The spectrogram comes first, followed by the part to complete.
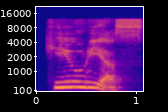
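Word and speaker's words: curious: আবার এরকম আরো কিছু শব্দ আছে, যেমন কোনো ইংরেজি শব্দের শেষে যদি আই ও ইউ এস থাকে তাহলে উচ্চারণটা হয় আস, আস, উচ্চারণটা আস হয়। যেমন কিউরিয়াস, কিউরিয়াস কৌতূহলী, কিউরিয়াস, এই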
